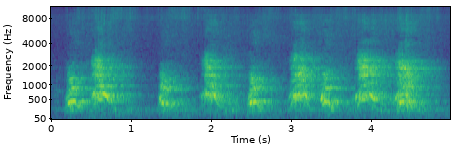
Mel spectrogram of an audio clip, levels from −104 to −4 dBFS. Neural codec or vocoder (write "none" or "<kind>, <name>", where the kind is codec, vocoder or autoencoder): vocoder, WaveNeXt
